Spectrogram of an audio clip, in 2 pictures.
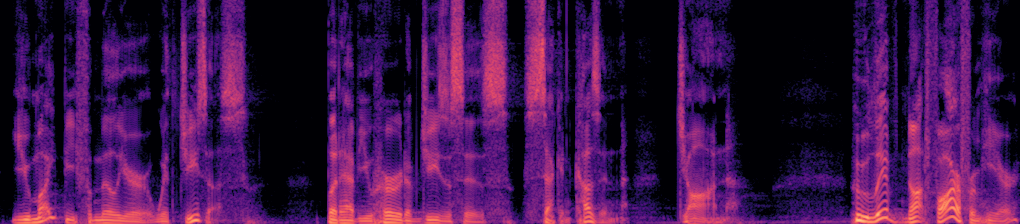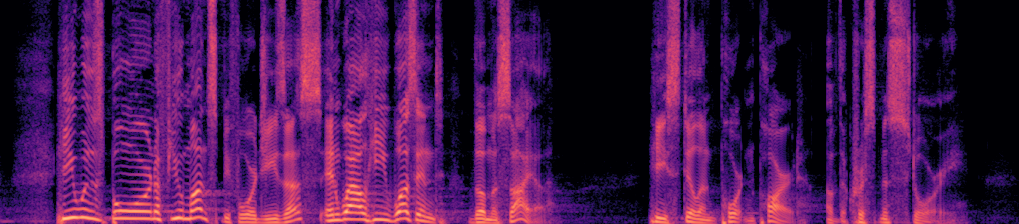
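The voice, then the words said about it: Dramatic narrator voice. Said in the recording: “in a very good narrator voice”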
